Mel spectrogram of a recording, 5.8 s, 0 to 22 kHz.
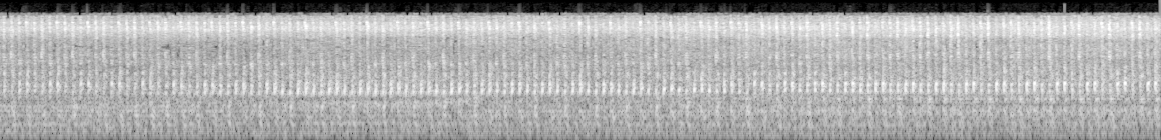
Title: Strange engine noise Peugeot 1.4 HDI 2004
